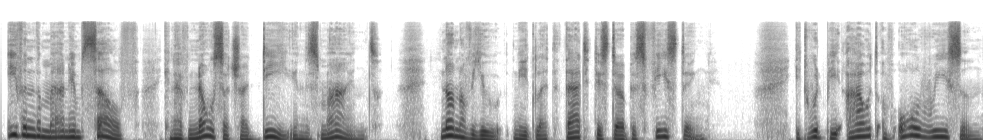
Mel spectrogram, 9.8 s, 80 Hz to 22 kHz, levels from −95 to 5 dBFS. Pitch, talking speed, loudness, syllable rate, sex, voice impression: 140 Hz, 170 wpm, -20 LUFS, 4.3 syllables/s, male, masculine, adult-like, slightly fluent, cool, slightly refreshing, sincere, slightly calm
